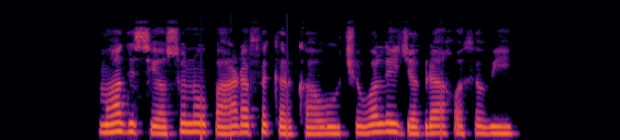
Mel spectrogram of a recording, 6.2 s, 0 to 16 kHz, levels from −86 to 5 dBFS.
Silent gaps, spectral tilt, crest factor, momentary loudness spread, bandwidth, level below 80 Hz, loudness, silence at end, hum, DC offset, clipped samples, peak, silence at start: none; -5.5 dB/octave; 14 dB; 6 LU; 9.2 kHz; -62 dBFS; -26 LUFS; 1.05 s; none; under 0.1%; under 0.1%; -12 dBFS; 1 s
